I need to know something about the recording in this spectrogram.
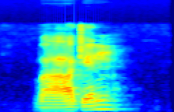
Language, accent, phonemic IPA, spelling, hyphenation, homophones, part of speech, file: German, Austria, /ˈvaːɡən/, Waagen, Waa‧gen, vagen / wagen / Wagen, noun, De-at-Waagen.ogg
- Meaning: plural of Waage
